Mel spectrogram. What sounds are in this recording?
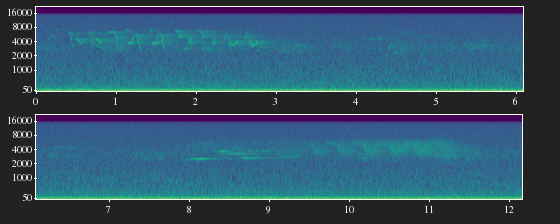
Indigo Bunting, Red-eyed Vireo, Hermit Thrush, Ovenbird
